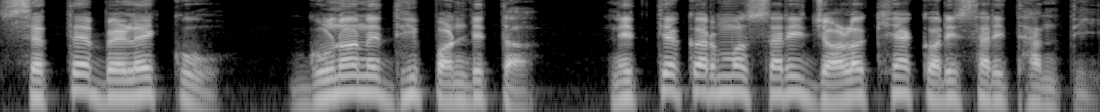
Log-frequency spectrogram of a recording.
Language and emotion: Odia, neutral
